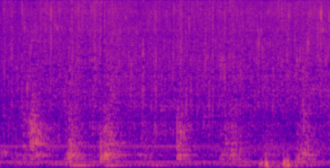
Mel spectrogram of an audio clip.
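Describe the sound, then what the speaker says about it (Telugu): Onions fry in oil in a pan for Telugu-style onion rice, a close, steady sizzle with repeated stirring scrapes every half second or so, and no talking. "కొంచెం ఫ్రై అయినాయి కదా ఆనియన్స్"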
